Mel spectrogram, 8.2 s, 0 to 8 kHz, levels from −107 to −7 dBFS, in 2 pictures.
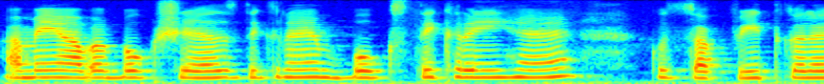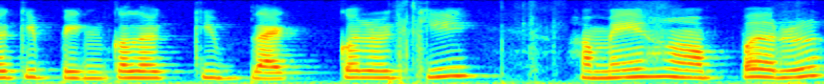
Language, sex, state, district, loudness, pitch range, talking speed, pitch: Hindi, female, Chhattisgarh, Rajnandgaon, -30 LUFS, 235-260 Hz, 190 wpm, 245 Hz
